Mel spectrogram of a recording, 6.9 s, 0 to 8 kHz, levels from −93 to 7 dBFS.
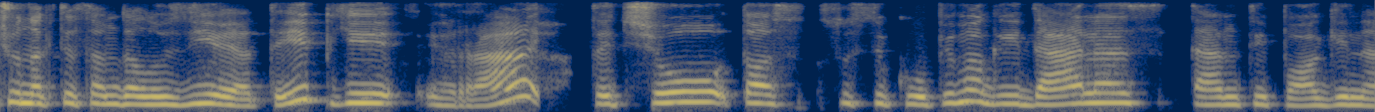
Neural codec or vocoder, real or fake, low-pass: none; real; 7.2 kHz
